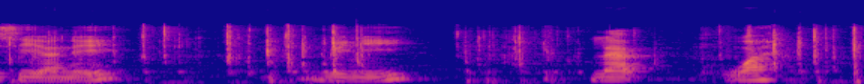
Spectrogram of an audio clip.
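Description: Typing on a computer keyboard: short, quick runs of keystrokes as a command is keyed in.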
